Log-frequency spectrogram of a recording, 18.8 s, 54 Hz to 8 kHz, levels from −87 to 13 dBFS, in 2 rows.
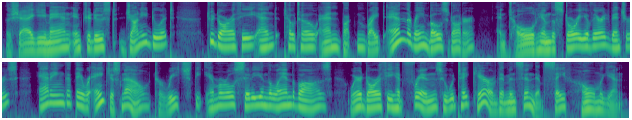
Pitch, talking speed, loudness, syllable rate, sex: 140 Hz, 180 wpm, -17 LUFS, 4.8 syllables/s, male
